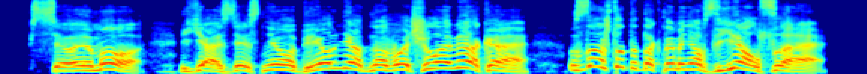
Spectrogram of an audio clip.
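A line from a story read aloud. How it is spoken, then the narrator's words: Shout while running away. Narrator (Russian): Продолжая убегать, крикнул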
